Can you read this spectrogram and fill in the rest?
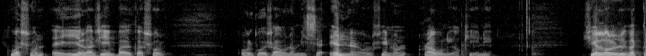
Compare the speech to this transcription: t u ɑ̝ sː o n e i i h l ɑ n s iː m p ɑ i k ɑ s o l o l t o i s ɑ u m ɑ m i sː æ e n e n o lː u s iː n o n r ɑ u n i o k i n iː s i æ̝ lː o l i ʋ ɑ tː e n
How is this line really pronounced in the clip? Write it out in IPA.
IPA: t u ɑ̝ sː o n e i i h l ɑ n s iː m p ɑ i k ɑ sː o l o l t o i s ɑ u n ɑ m i sː æ e nː e n o lː u s iː n o n r ɑ u n i o k i n iː s i æ̝ lː o l i ʋ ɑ tː e n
